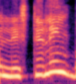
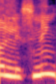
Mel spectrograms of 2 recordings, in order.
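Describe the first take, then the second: First: "लिस्टनिंग" with the T sounded; mispronunciation. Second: "लिसनिंग" with a silent T; correct pronunciation. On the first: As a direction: say "लिस्टनिंग", pronouncing a hard T after the S. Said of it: "जो कि बिल्कुल भी गलत है". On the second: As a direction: say "लिसनिंग", S running straight into N. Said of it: "आपको लिसनिंग पढ़ना है". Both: Shown as a demonstration.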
